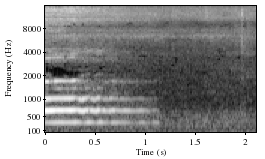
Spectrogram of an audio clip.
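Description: A woman singing one long wordless note that fades out about a second in, followed by quiet room tone.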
